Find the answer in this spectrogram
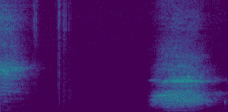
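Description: A man breathing audibly while doing a yoga cat-cow movement: a faint breath at the start, then a short, soft breath with a slight whistle about one and a half seconds in, as the spine rounds on the exhale.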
